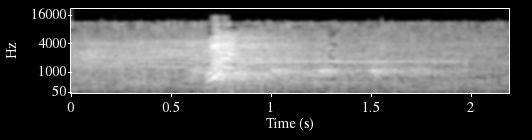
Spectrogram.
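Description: A single short, loud cry rising in pitch, a little under a second in, that fades away over the next half second.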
